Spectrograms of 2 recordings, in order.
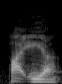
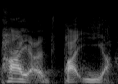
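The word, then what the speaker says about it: Pāʻia: notes are known from payia that by the way is correct but they're paying a lot of attention in hawaii now to the global stop and pronounce so it's not paya and uh but ten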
